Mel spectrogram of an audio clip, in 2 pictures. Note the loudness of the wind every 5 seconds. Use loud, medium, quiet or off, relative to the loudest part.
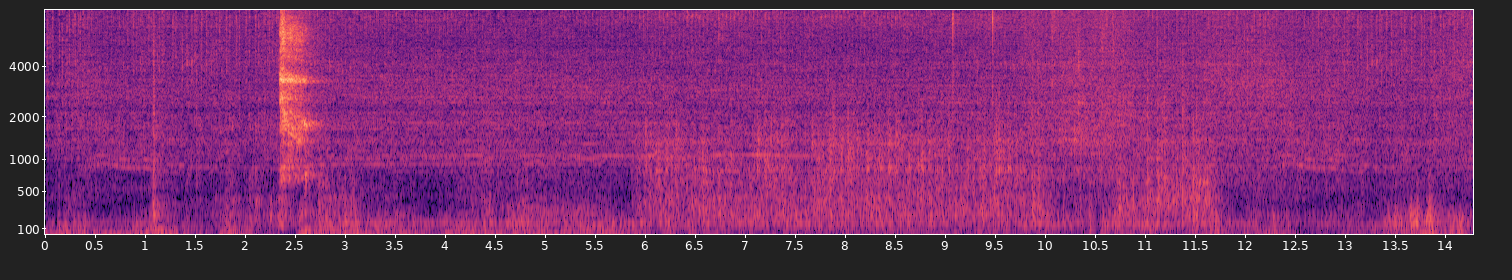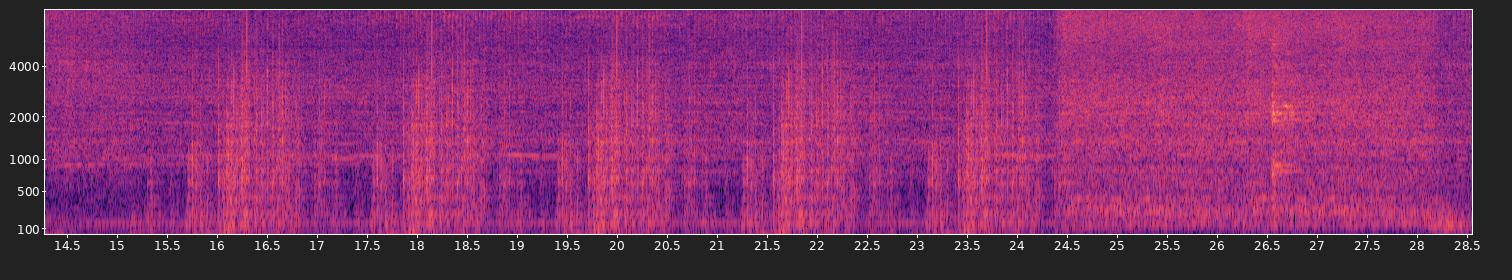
medium, loud, loud, loud, loud, loud.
